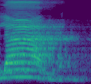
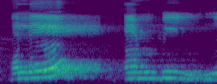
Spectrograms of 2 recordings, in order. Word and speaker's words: lamb: Third one, lamb. L-A-M-B, lamb. Circle the letter B. B is silent.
